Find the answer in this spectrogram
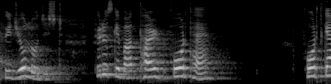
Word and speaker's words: psephologist: Spelling देखो भाई, PSEPHOLOGIST। ठीक है, फिजियोलॉजिस्ट।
